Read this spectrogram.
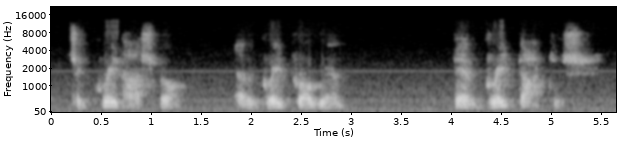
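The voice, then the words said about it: New York accent. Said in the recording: “Long Island. That's my accent. The people don't know a New York accent”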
